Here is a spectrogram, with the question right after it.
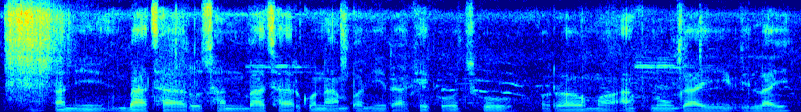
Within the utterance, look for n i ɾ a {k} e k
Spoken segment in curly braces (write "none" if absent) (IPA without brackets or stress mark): kʰ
